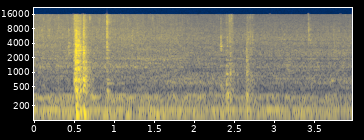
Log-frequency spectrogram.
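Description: A metal lid clanks down onto a pan.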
